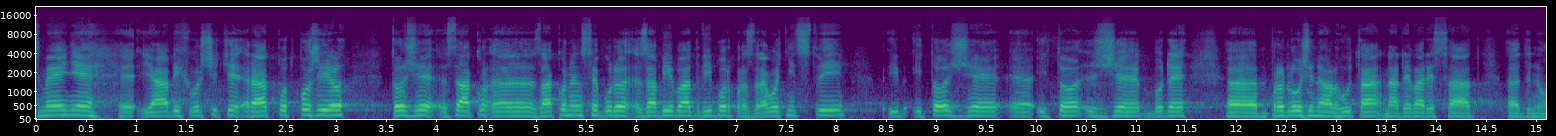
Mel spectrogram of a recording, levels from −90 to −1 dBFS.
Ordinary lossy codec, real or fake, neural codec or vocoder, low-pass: Opus, 16 kbps; real; none; 14.4 kHz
